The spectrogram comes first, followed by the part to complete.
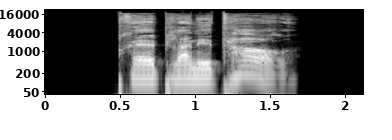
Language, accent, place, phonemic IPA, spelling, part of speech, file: German, Germany, Berlin, /pʁɛplaneˈtaːɐ̯/, präplanetar, adjective, De-präplanetar.ogg
- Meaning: preplanetary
